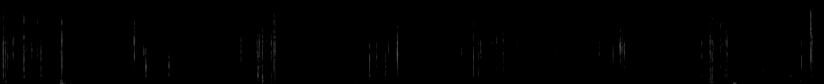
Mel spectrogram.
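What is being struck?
Paper and foil tea packet.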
